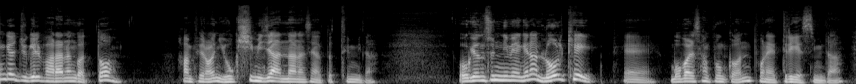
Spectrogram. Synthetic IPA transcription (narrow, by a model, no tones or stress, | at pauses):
ŋɡjʌd͡ʑuɡiɭpaɾanɯnɡʌt̚t͈o | hampʰjʌnɾonjok̚ɕ͈imid͡ʑianːanɯnsʰeŋɡak̚t͈otɯmɲida | oɡjʌns̬ʰuɲːime̞ɡe̞nɯnloɭkʰeik̚ | emobaɭsʰaŋpʰuŋk͈wʌnpone̞tɯɾiɡe̞s͈ɯmɲida̰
